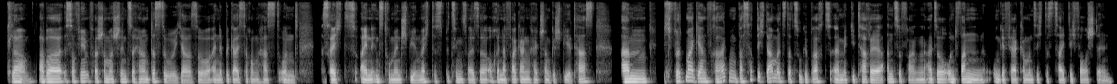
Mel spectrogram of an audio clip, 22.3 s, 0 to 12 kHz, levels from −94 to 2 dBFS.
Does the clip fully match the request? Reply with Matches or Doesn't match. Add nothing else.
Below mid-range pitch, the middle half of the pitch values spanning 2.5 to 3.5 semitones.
Matches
